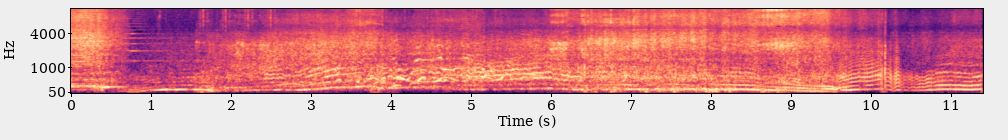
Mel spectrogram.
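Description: A rally car engine revs hard as the car approaches and passes close by.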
